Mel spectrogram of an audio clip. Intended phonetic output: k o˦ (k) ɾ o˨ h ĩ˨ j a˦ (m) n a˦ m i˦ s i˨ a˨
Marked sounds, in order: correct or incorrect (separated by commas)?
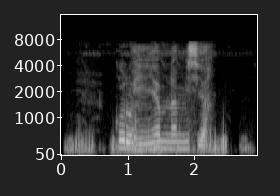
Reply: incorrect, correct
